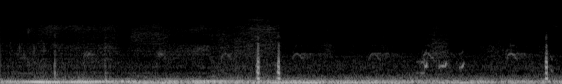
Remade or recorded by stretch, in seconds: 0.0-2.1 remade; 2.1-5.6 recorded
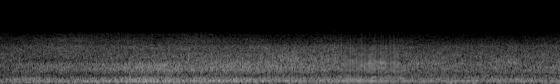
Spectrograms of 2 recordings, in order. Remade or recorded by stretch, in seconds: 0.0-3.4 recorded; 3.4-4.0 remade; 4.0-5.6 recorded

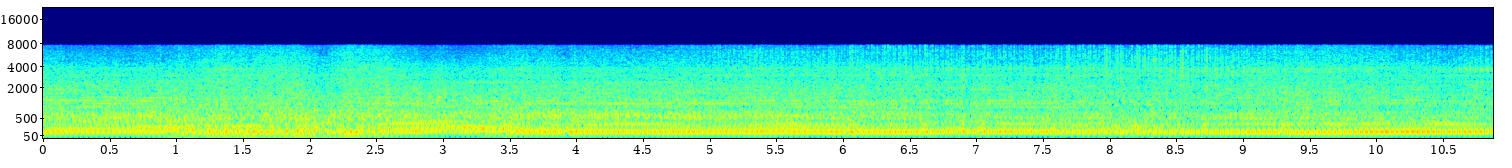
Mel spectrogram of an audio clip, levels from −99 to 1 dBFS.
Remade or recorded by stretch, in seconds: 0.0-2.6 recorded; 2.6-3.4 remade; 3.4-10.9 recorded

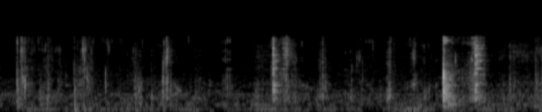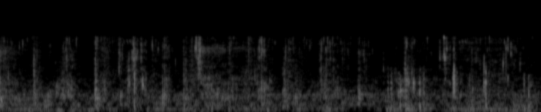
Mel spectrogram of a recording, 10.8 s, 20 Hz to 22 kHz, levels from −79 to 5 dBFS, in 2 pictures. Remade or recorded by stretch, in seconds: 0.0-7.5 recorded; 7.5-8.0 remade; 8.0-9.3 recorded; 9.3-10.0 remade; 10.0-10.8 recorded

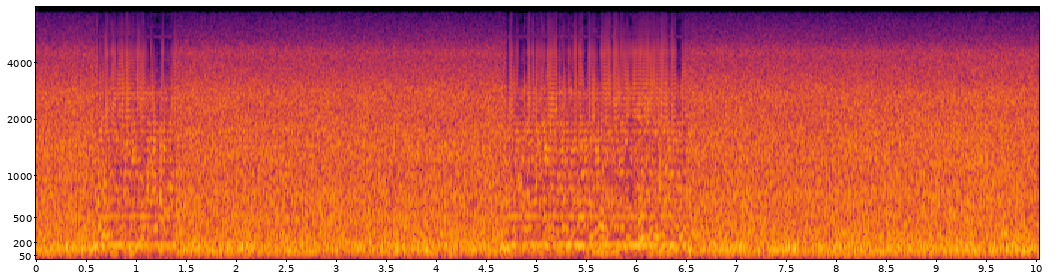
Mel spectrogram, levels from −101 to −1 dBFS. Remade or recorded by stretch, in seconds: 0.0-0.6 recorded; 0.6-1.4 remade; 1.4-4.7 recorded; 4.7-6.5 remade; 6.5-10.0 recorded

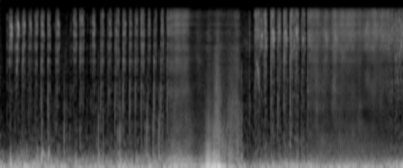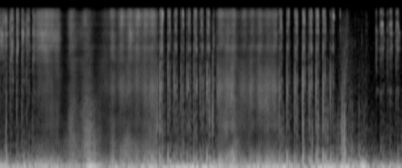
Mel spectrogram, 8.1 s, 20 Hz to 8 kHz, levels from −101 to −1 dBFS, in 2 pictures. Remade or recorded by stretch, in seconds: 0.0-1.7 recorded; 1.7-2.4 remade; 2.4-3.1 recorded; 3.1-3.9 remade; 3.9-4.4 recorded; 4.4-5.6 remade; 5.6-6.2 recorded; 6.2-6.8 remade; 6.8-8.1 recorded

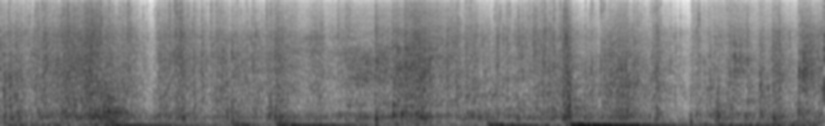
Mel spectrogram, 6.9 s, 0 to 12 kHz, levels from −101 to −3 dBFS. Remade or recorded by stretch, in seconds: 0.0-2.4 recorded; 2.4-3.8 remade; 3.8-6.9 recorded

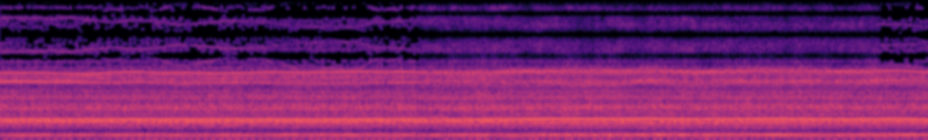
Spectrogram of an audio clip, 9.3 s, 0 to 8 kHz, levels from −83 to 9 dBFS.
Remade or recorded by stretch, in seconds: 0.0-4.2 recorded; 4.2-8.8 remade; 8.8-9.3 recorded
